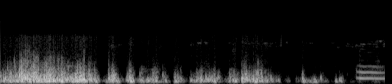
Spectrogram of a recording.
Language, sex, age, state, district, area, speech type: Tamil, female, 18-30, Tamil Nadu, Tiruvarur, urban, conversation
